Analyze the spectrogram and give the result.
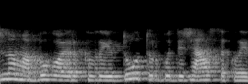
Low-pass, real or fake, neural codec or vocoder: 5.4 kHz; real; none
